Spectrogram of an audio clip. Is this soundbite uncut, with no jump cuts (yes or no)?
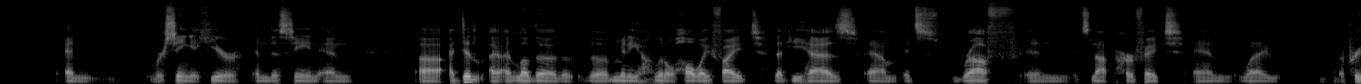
yes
